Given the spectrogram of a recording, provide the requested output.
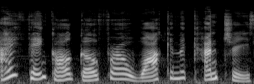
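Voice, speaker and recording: A woman's put-on character voice, fairly high-pitched, with very wide pitch swings, very even loudness and a moderate pace. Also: dry, close sound with no echo. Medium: read story. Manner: calling out like a street hawker.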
